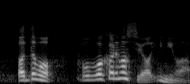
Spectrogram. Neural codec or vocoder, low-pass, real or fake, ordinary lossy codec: codec, 16 kHz, 0.7 kbps, FocalCodec; 7.2 kHz; fake; none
